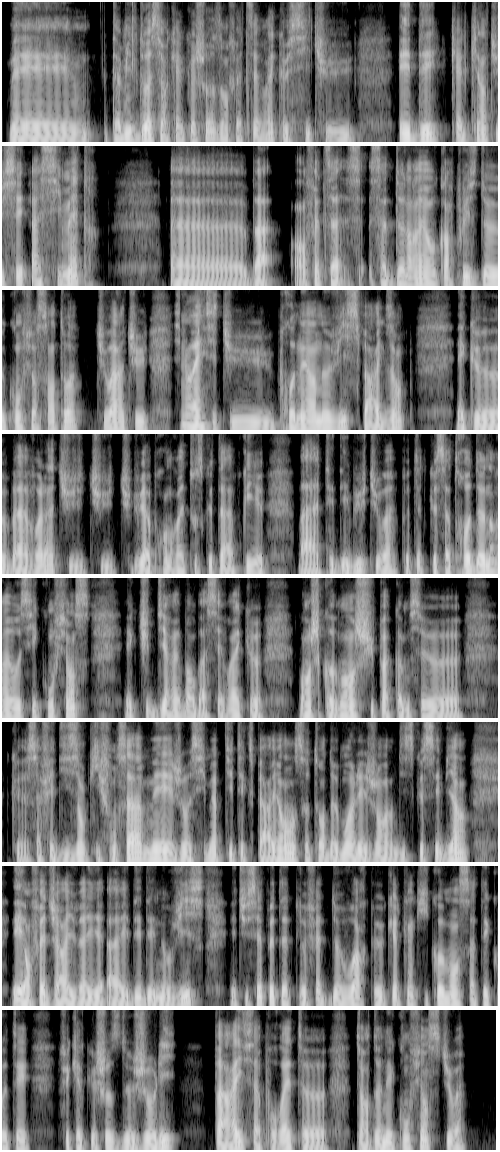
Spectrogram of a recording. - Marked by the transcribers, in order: none
- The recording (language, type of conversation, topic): French, advice, Comment apprendre de mes erreurs sans me décourager quand j’ai peur d’échouer ?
